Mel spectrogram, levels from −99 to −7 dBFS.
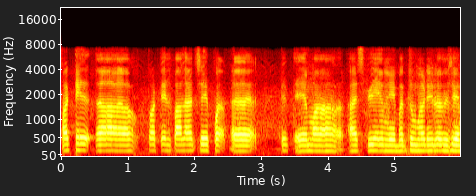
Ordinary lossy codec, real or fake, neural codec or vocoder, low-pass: none; fake; codec, 16 kHz in and 24 kHz out, 0.6 kbps, FireRedTTS-2 codec; 7.2 kHz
